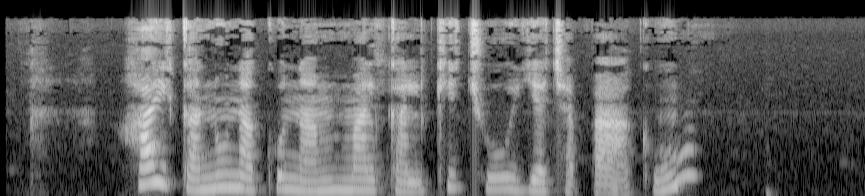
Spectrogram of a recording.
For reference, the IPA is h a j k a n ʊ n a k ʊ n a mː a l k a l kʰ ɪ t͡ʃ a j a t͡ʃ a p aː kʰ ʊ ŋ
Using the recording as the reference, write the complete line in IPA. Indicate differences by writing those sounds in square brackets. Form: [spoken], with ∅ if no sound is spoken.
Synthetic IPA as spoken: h a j k a n ʊ n a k ʊ n a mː a l k a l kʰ ɪ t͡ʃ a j a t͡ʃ a p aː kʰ ʊ ŋ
